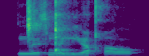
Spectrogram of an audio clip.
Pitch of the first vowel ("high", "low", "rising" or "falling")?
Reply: rising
